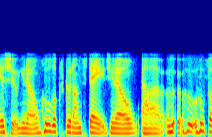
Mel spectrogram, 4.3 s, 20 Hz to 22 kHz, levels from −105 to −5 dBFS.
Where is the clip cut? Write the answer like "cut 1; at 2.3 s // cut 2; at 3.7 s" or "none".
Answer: none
